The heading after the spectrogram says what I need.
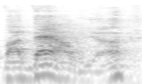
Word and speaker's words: Vidalia: town in south georgia called vidalia if you lived in georgia that's how they say it and one of my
